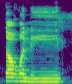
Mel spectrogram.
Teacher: یا ساکن سے پہلے زیر ہے تو یا مدہ بنے گی، اسے 1 الف کی مقدار کھینچ کر پڑھا جائے گا۔ 2 زیر کی تنوین میں وقف کیا جائے گا تو وقف کی صورت میں 2 زیر کی تنوین گر جائے گی اور لام ساکن ہو جائے گی۔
